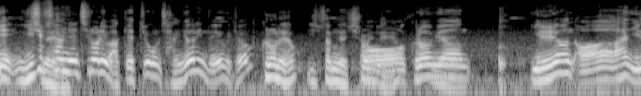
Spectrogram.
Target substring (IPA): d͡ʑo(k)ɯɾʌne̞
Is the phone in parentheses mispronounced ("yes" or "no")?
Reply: no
